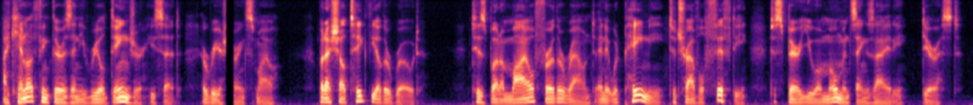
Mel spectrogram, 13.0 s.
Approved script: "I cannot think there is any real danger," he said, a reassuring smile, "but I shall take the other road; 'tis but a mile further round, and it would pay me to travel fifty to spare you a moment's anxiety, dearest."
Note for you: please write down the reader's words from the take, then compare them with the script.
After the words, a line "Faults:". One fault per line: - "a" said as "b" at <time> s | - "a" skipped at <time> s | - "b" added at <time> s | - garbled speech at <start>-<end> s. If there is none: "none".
"I cannot think there is any real danger," he said, a reassuring smile, "but I shall take the other road; 'tis but a mile further round, and it would pay me to travel fifty to spare you a moment's anxiety, dearest."
Faults:
none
